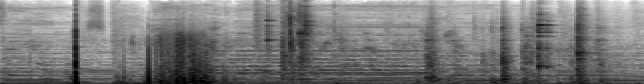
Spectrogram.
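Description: Dishes and cutlery clinking in a stainless steel sink as a child washes up with a sponge, with a sharp clink about a second in and a few lighter ones later, over background music.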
